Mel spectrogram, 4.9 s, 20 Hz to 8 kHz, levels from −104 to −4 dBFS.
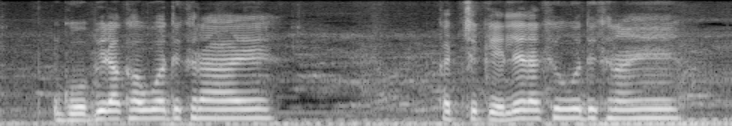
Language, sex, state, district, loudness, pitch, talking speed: Hindi, female, Madhya Pradesh, Bhopal, -15 LUFS, 195 Hz, 160 wpm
